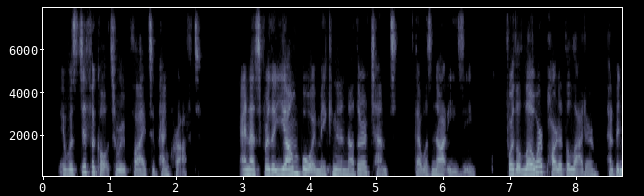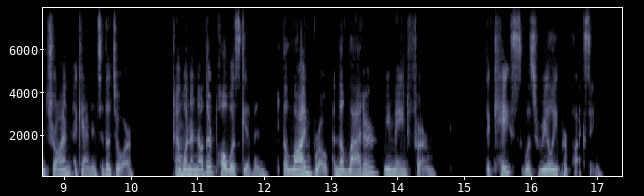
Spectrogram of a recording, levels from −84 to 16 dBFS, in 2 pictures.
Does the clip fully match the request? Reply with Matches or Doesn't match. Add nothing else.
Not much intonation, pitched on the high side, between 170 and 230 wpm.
Matches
